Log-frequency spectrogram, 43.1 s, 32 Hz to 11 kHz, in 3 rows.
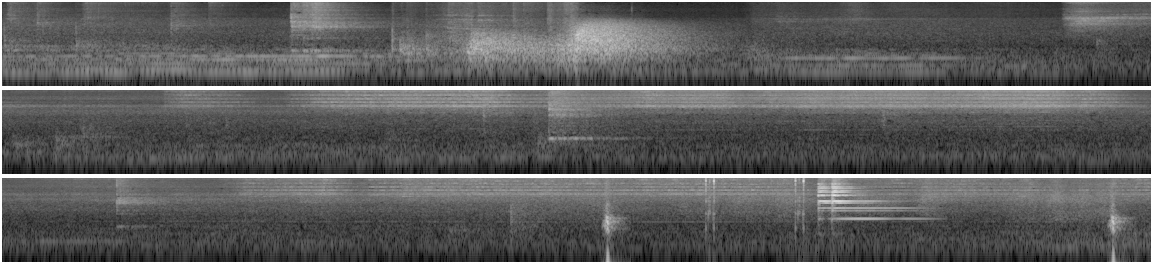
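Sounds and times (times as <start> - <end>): metal sheet swishing and rustling: 36.2 - 36.6, 42.5 - 43.0.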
